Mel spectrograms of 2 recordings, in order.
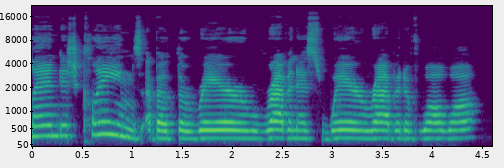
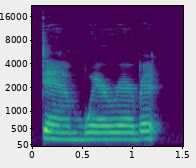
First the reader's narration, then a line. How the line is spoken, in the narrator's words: said Polcher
